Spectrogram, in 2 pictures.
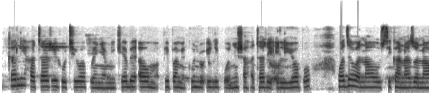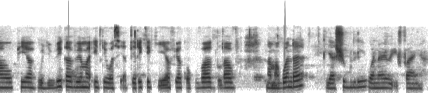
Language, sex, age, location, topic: Swahili, female, 18-24, Kisumu, health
